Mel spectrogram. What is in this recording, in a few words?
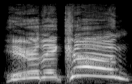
incoming, voice, biker; Left 4 Dead 2; survivor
